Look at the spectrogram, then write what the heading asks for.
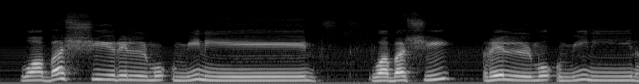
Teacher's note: مؤمنین جھٹکے سے پڑھیں گے، حمزہ ساکنہ ہے اس لیے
